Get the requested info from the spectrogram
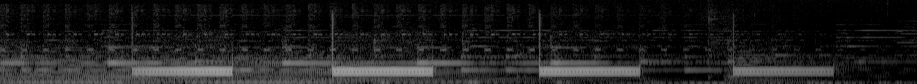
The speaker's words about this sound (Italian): Come potevano mancare le campane?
